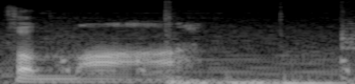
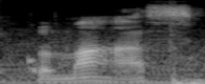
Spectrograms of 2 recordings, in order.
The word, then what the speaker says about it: FAMAS: I actually looked up how to say the name of the gun it's a Fama cuz it's a French gun but I like to say Famas cuz you know I'm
